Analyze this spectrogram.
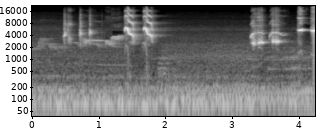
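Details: Orange-headed thrush training song for fighter birds: scattered chirps and a level whistle, two loud upward-sweeping notes, a quiet gap, then several more sharp whistled phrases.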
